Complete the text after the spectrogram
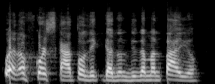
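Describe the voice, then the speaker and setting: A woman's voice: medium pitch, a little fast, fairly bright tone. A woman giving heated reaction commentary, ranting with frequent profanity and switching into English. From Philippines.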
